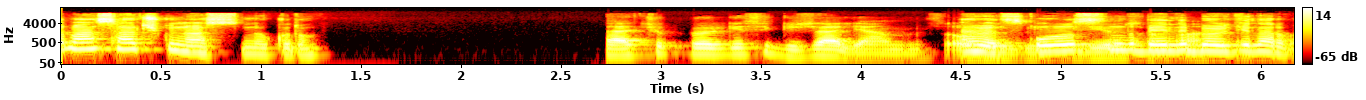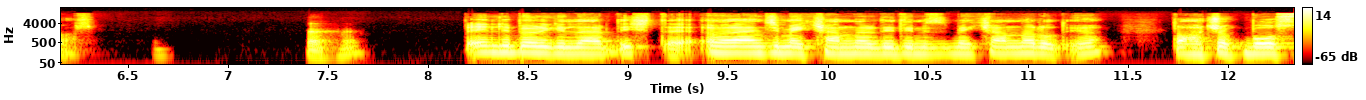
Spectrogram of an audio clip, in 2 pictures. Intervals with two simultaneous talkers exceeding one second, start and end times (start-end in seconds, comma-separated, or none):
4.5-6.0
